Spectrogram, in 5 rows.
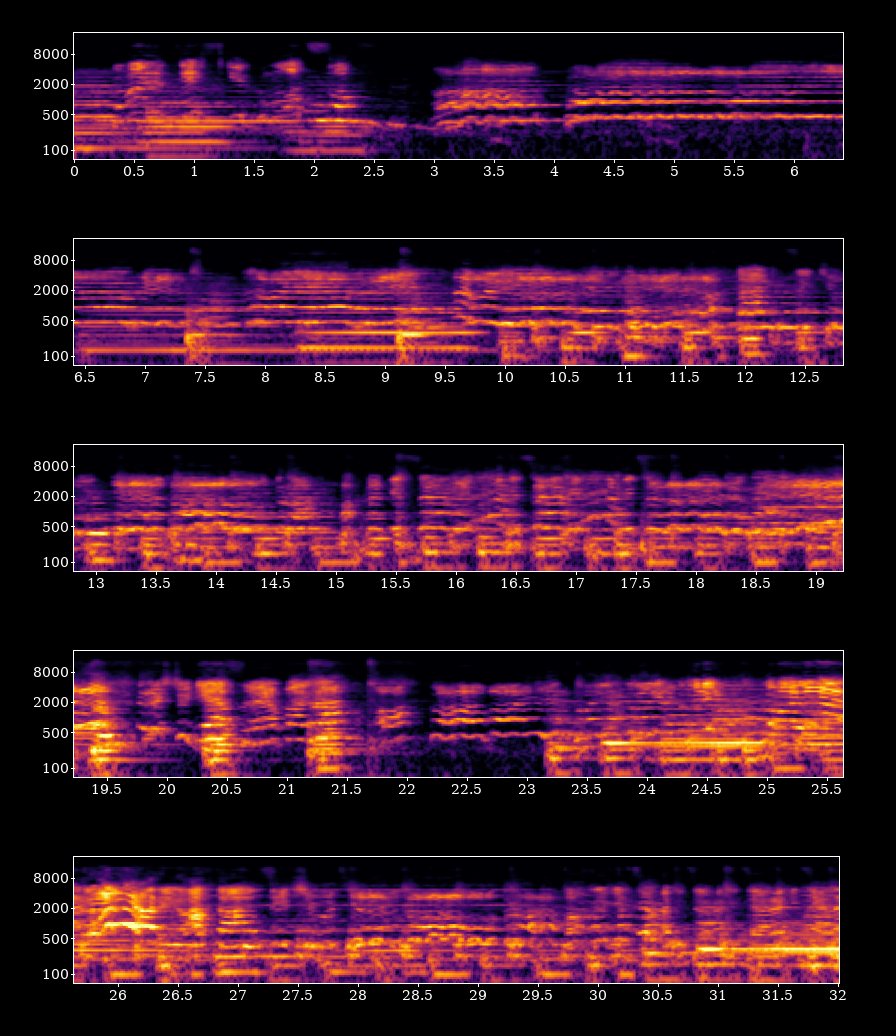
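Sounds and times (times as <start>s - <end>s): woman singing with vibrato: 0.0s - 32.0s
instrumental accompaniment: 6.6s - 19.7s, 23.2s - 32.0s.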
